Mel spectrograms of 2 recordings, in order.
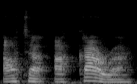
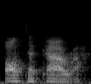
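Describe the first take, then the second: First: Both vowels are said as separate sounds. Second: The two vowels merge into a single sound. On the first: The speaker calls it wrong. "instead of saying Ata Akara" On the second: The speaker calls it right. "you would run them together. You would say Atakara"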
